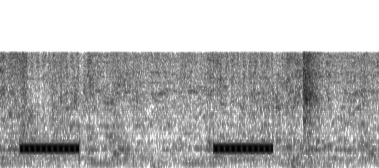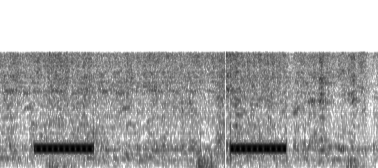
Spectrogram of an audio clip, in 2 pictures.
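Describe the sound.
Ringback tone of an unanswered telephone call: four steady, medium-pitched beeps of about a second each, evenly spaced a few seconds apart, with faint line noise between them.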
